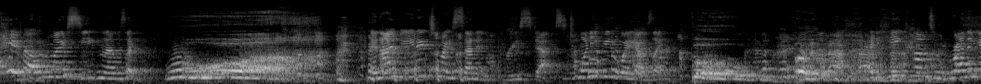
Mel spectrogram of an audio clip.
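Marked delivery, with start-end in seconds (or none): 1.6-3.2 loud, long mock-possessed "whoa"; possessed roar. 6.9-8.3 loud imitated impact noises, second one higher; explosive booms. Acting out leaps across playground.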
